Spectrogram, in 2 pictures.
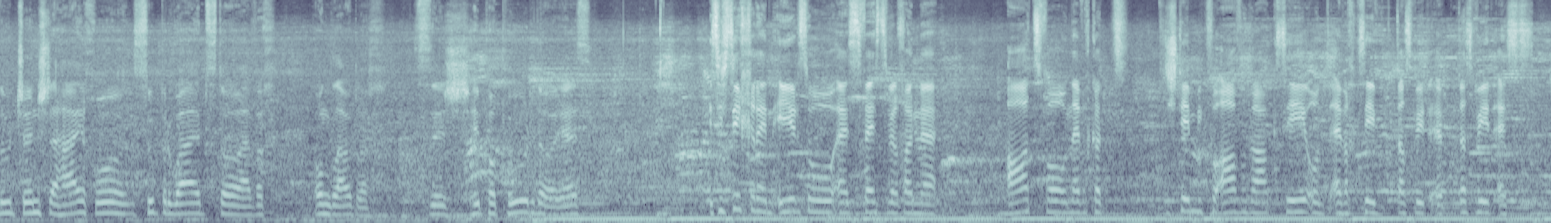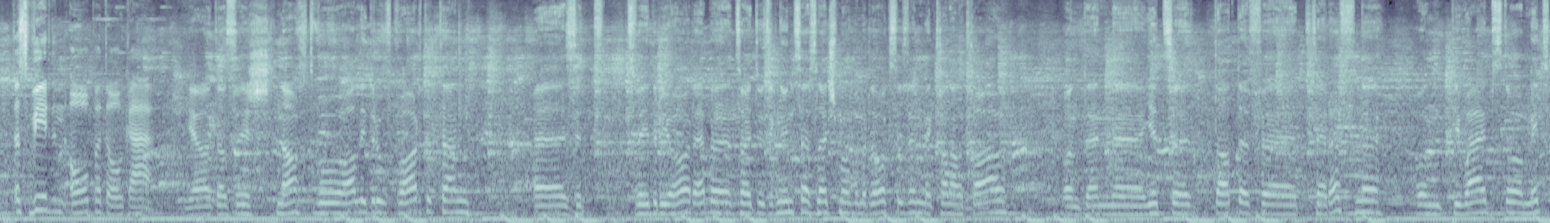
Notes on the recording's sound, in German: Live vom Hood Look Good -Festival. Make the Hood Look Good live aus Aarau. Live vom Hood Look Good -Festival.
